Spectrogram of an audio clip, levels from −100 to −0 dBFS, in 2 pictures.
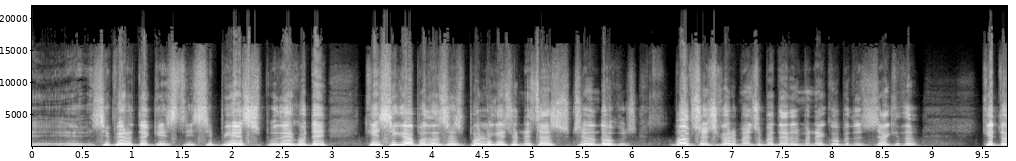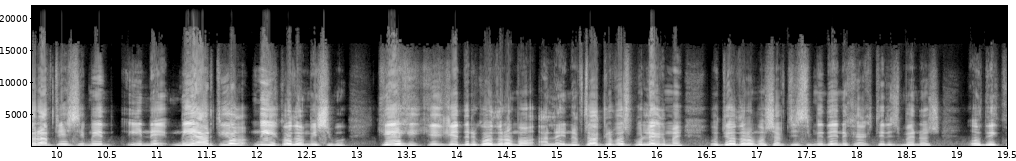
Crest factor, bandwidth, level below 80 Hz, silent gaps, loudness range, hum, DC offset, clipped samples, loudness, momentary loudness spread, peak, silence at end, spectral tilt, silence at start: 12 dB; 19 kHz; -44 dBFS; none; 4 LU; none; under 0.1%; under 0.1%; -12 LUFS; 11 LU; 0 dBFS; 0 s; -4 dB/octave; 0 s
